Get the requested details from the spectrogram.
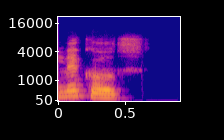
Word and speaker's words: Nichols: It's Nichols.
